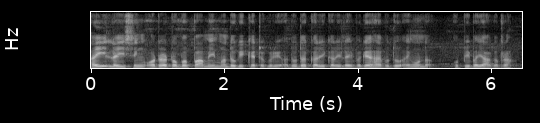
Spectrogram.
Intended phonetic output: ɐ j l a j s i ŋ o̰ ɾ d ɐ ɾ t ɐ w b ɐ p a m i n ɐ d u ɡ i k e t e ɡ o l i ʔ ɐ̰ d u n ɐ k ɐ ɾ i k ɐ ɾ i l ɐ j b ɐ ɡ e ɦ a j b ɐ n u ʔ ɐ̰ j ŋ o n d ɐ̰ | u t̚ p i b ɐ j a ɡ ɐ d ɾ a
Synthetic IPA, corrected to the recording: ɐ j l ɐ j s i ŋ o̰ ɾ d ɐ ɾ t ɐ w b ɐ p a m i m ɐ d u ɡ i k e t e ɡ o ɾ i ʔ ɐ̰ d u d ɐ k ɐ ɾ i k ɐ ɾ i l ɐ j b ɐ ɡ e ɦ a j b ɐ d u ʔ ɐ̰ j ŋ o n d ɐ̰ | u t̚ p i b ɐ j a ɡ ɐ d ɾ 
